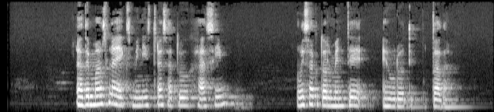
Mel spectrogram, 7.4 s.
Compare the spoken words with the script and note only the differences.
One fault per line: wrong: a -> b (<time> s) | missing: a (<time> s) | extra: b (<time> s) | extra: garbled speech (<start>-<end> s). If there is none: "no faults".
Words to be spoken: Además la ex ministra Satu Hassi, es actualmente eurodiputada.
no faults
